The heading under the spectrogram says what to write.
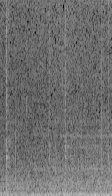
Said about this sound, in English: Oh, look at all this traffic. Oh, they didn't get held up in it. I wonder what's happened. Looks like some kind of accident.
